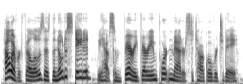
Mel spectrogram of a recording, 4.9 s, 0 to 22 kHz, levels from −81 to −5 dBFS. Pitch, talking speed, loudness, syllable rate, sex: 205 Hz, 220 wpm, -19 LUFS, 6.8 syllables/s, female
